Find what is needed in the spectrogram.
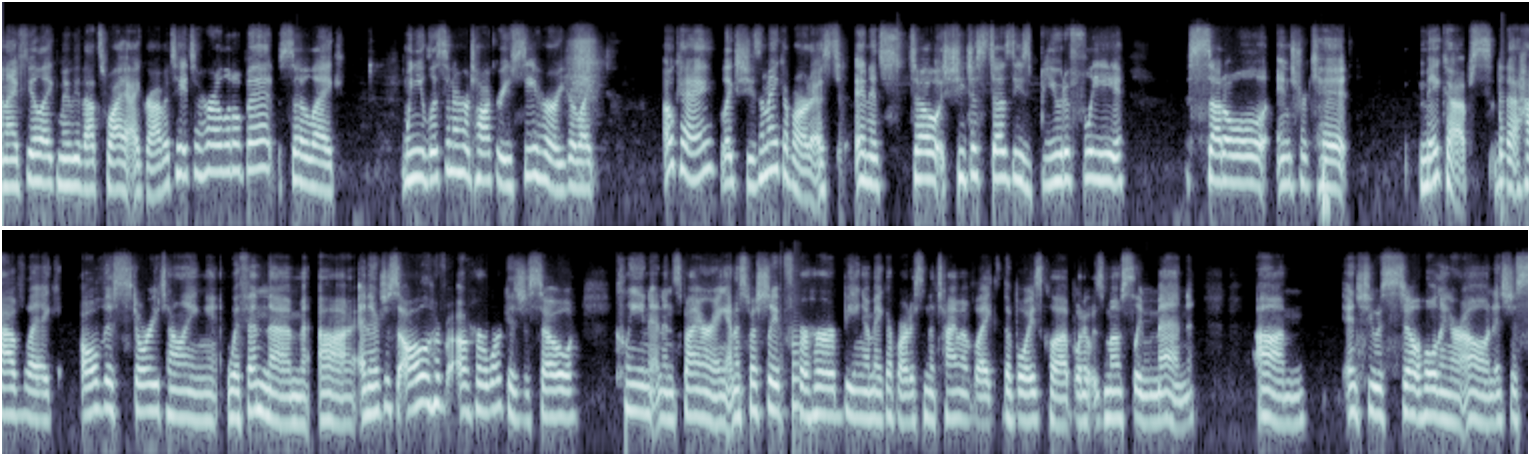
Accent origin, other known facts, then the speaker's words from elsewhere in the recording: California, United States; I didn't. I grew up in the Bay Area.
